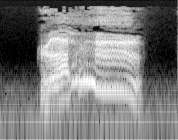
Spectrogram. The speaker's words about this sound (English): Something very large and very irritated was making a growling, groaning noise. Well, I don't like the smell of this muckball any more than you do, Chewie, someone else answered.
